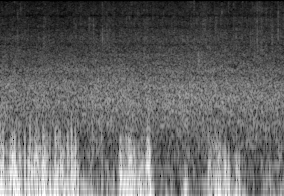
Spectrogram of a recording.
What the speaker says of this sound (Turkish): şu anda köyde şarıl şarıl yağmur yağıyor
